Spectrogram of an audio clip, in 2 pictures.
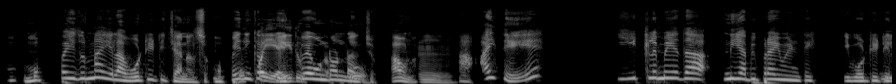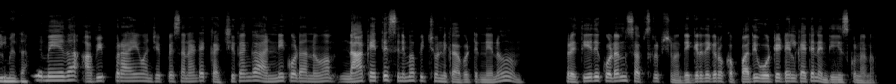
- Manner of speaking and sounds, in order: in English: "సబ్స్క్రిప్షన్"
- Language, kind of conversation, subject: Telugu, podcast, సినిమా రుచులు కాలంతో ఎలా మారాయి?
